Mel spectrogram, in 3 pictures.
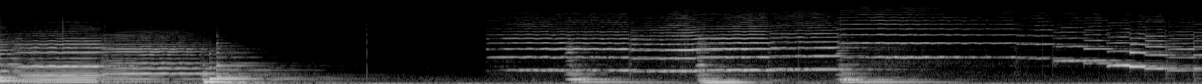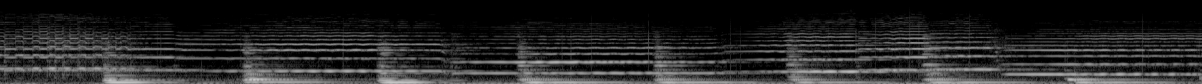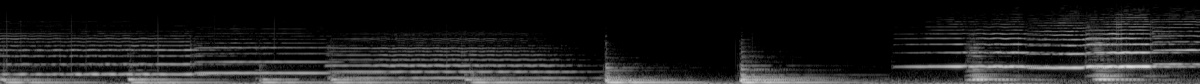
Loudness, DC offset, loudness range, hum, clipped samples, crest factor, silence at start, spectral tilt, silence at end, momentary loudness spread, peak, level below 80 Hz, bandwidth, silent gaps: -23 LUFS; under 0.1%; 6 LU; none; under 0.1%; 20 dB; 0 s; -5.5 dB/octave; 0 s; 15 LU; -4 dBFS; -40 dBFS; 13.5 kHz; none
